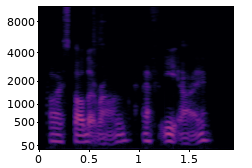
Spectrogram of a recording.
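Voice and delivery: barely audible, very quiet half-whisper. Checking something on the phone so as not to jinx it: half-whispering. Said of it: "I'm whispering because I don't wanna".

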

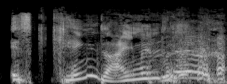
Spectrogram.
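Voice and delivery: high-pitched, very slow, nervous, scared-sounding voice.

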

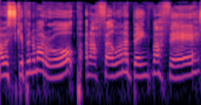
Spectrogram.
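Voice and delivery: put-on young girl's voice with Scottish accent. Retelling a Disney short about a girl from Scotland: imitating a Scottish girl. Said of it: "this was my slumber party impression".

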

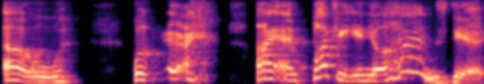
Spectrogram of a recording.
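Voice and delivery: put-on old woman voice. Retelling how she was convinced to do the evening, answer in an incredible Maggie Smith accent. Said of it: "you do an incredible Maggie Smith accent".

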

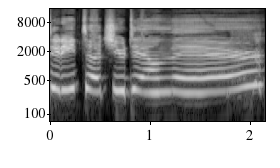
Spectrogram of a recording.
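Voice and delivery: high-pitched, put-on, sob-choked tearful voice. Retelling what a boyfriend said to his girlfriend, imitating someone sobbing. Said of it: "making like sob face and sob noise".

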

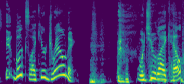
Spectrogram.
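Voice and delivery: high, loud, sing-song cartoon helper voice. Voicing the computer paperclip that appears on the reboot screen: voicing the computer paperclip assistant. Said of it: "and then the paperclip appears".

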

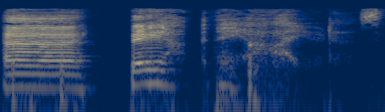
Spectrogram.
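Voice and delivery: soft, unvoiced whisper under the breath.

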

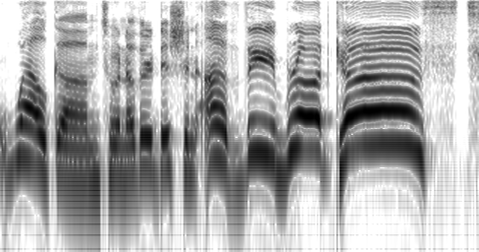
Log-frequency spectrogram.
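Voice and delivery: stylized, high, loud show-intro delivery. Host opening another edition of the show, in a stylized show-intro voice. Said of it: "I don't know why I say it that way".

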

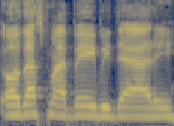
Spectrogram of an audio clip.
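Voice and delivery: ordinary talk, nothing marked

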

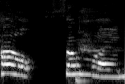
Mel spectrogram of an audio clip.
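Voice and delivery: put-on, very high, shrill, helpless damsel scream. Retelling screaming into the microphone while playing a camper: imitating own screaming. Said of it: "screaming, like".

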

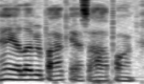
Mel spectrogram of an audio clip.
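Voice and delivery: put-on soft voice with a Brazilian accent. Speaker imagines a fighter hearing the podcast and replying, Mackenzie Dern Brazilian accent. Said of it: "in her Brazilian accent".

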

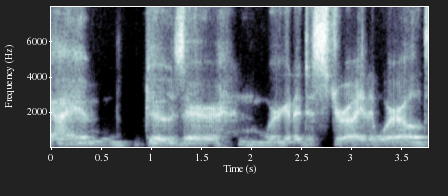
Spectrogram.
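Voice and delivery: low, slow, rough, gravelly raspy voice. Imitating strange figures who speak in a raspy voice, raspy voice. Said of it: "they've got this like raspy voice".

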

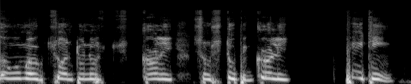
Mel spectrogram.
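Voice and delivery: mean, abusive, gruff ranting voice, very high. Retelling a sitcom father scorning his son's painting: imitating a mean, gruff father. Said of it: "He's all mean and gruff".

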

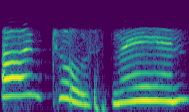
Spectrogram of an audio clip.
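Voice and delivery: triumphant, excited, high voice, "Man" stretched out. Answering how the character Toast Man sounds saying his line: excited. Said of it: "How do you think he sounds when he says it".

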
